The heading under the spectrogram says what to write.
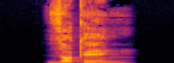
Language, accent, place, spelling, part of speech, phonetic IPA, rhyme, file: German, Germany, Berlin, Sockeln, noun, [ˈzɔkl̩n], -ɔkl̩n, De-Sockeln.ogg
- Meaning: dative plural of Sockel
